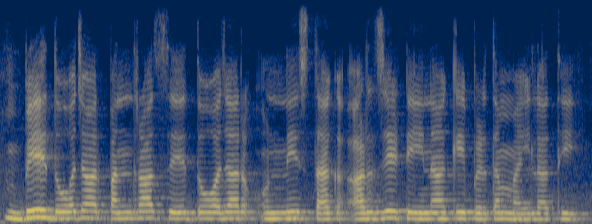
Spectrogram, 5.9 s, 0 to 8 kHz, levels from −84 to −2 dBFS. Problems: constant background noise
